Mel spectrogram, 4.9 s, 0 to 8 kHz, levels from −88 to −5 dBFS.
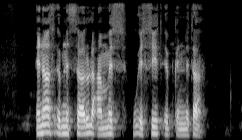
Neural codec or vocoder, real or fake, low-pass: none; real; 7.2 kHz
